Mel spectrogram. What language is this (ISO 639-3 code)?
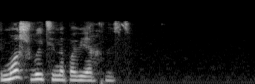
rus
